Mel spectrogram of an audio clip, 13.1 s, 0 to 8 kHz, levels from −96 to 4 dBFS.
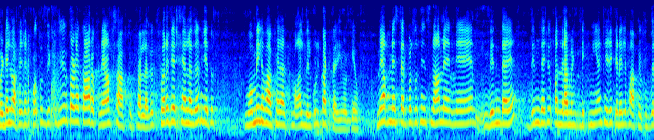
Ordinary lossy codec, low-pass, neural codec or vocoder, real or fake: none; 7.2 kHz; codec, 24 kHz, 3 kbps, HILCodec; fake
